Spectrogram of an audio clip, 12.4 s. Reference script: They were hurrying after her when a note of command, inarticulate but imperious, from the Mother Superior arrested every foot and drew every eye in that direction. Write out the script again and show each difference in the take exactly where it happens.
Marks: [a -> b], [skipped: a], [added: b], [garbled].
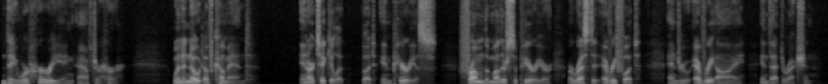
They were hurrying after her when a note of command, inarticulate but imperious, from the Mother Superior arrested every foot and drew every eye in that direction.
